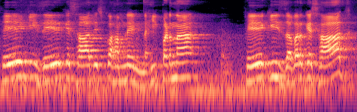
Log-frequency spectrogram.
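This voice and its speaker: A man teaching pronunciation to children, slowly repeating wrong and correct forms. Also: sits high, steady tone, pushed and bright, slight background noise. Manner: slow, drills correct and wrong forms, addresses dear children. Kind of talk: classroom pronunciation lesson. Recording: echoey room with faint ambience.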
